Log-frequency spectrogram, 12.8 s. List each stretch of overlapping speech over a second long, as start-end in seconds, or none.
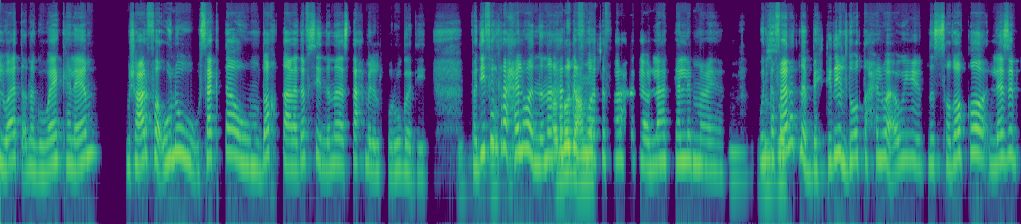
5.9-7.6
